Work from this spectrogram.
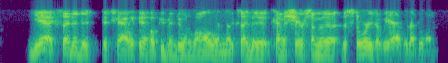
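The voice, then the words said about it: American accent, upstate New York. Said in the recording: “clearly that's not a chipper UK accent going on there ... the accent was born and bred in upstate New York”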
